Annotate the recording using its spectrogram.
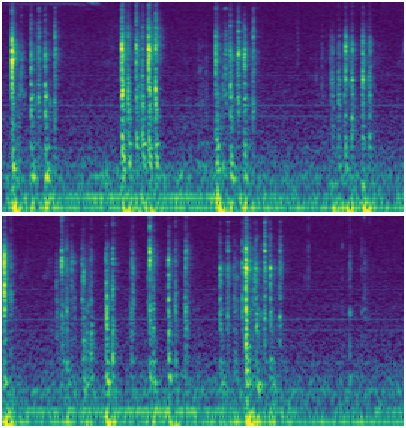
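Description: Typing on a computer keyboard: short bursts of quick keystroke clicks separated by brief pauses.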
